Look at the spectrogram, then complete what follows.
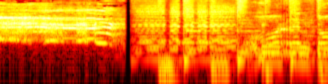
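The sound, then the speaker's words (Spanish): A fighting rooster crows loudly and proudly after winning a fight, delivering one long, strained crow in the opening second. Other tonal sounds follow it. “cuando un gallazo canta orgulloso pregonando que ha ganado”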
